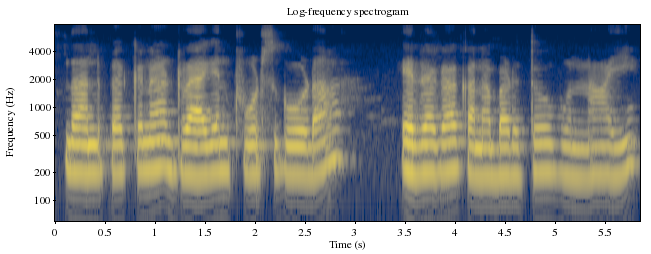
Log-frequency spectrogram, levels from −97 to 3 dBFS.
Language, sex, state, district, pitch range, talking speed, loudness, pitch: Telugu, female, Telangana, Mahabubabad, 190-205 Hz, 80 wpm, -18 LUFS, 200 Hz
